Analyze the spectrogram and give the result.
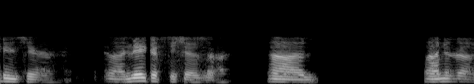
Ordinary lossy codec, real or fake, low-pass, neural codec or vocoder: none; fake; 3.6 kHz; codec, 44.1 kHz, 1.7 kbps, Pupu-Codec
